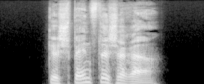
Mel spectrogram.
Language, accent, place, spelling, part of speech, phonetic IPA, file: German, Germany, Berlin, gespenstischerer, adjective, [ɡəˈʃpɛnstɪʃəʁɐ], De-gespenstischerer.ogg
- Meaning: inflection of gespenstisch: 1. strong/mixed nominative masculine singular comparative degree 2. strong genitive/dative feminine singular comparative degree 3. strong genitive plural comparative degree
